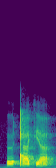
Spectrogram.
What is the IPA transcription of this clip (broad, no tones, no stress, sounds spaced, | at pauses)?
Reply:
ɵ ǃ a kʲ a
